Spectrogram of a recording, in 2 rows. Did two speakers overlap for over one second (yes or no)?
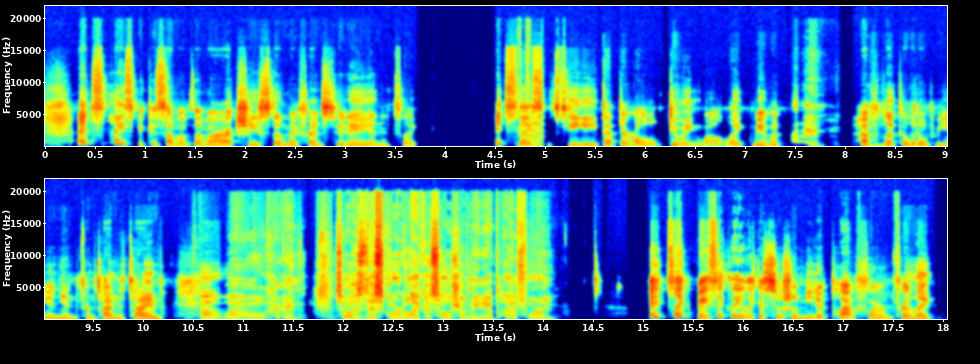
no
